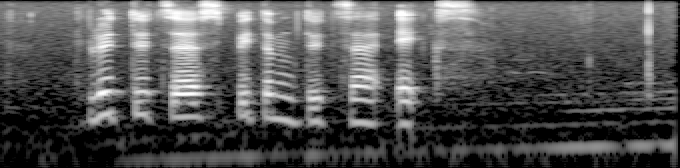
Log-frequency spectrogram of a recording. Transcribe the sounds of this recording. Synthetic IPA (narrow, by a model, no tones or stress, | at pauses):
b̥lutːutsəspitəmtutsəɛks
